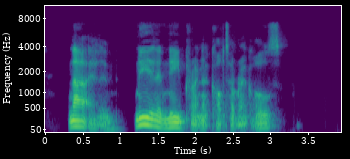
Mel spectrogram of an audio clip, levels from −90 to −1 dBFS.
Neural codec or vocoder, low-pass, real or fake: codec, 16 kHz, 2 kbps, FreqCodec, larger model; 7.2 kHz; fake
